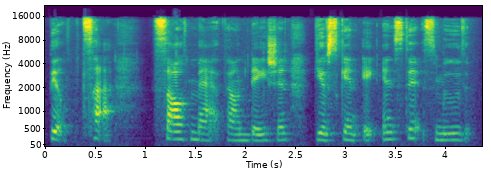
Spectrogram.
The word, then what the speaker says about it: Filt'r: Pro Filt'r, and it's named Filt'r. You gotta say it like Filt'r.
